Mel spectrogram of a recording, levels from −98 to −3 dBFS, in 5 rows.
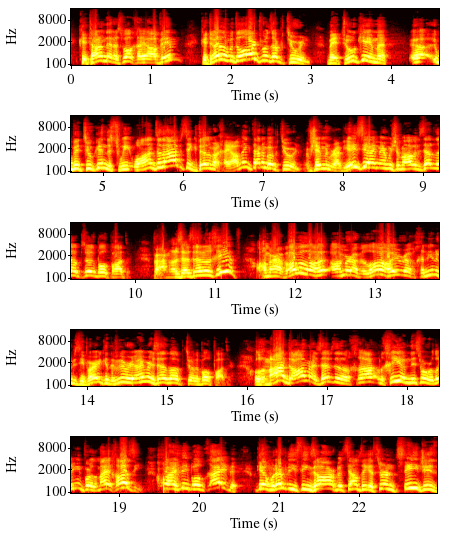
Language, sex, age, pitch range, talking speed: English, male, 30-49, 215-280 Hz, 95 wpm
